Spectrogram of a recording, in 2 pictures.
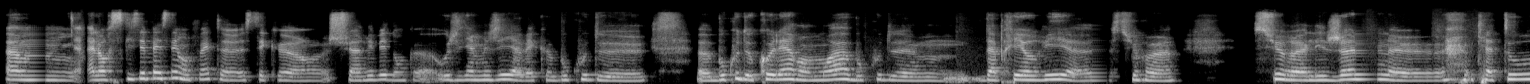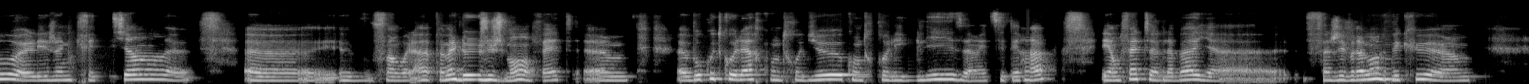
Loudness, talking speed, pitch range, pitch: -18 LUFS, 140 wpm, 185-225 Hz, 205 Hz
